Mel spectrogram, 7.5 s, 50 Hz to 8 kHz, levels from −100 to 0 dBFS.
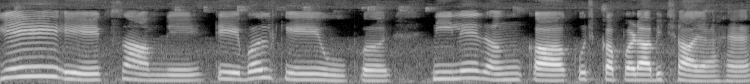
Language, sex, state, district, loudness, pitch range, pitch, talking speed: Hindi, male, Punjab, Pathankot, -18 LUFS, 190-240 Hz, 210 Hz, 105 wpm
